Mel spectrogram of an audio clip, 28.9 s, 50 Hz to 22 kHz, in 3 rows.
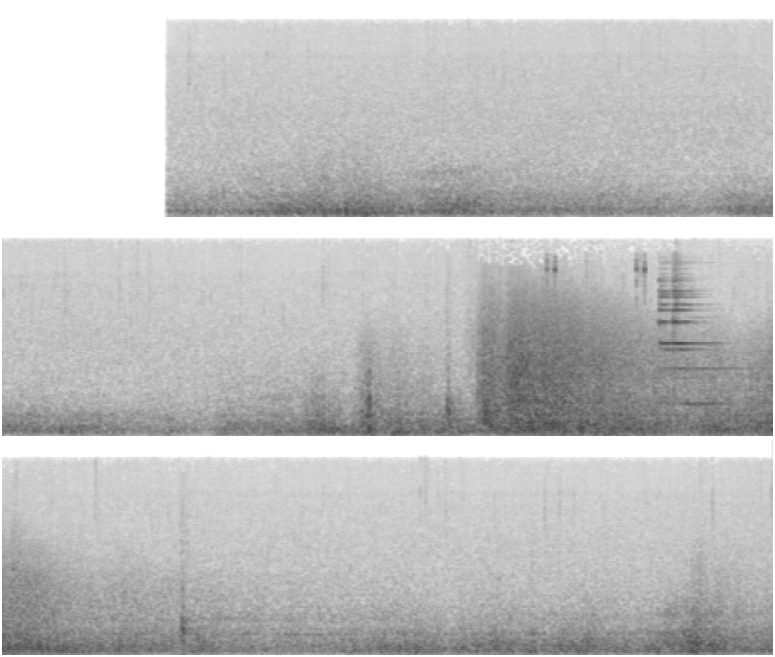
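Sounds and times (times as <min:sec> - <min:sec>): heavy rain: 0:02.1 - 0:28.9
low rolling thunder: 0:03.2 - 0:07.6, 0:12.3 - 0:28.9
loud close thunderclap: 0:13.4 - 0:22.6, 0:27.4 - 0:28.9
sharp thunder cracks: 0:14.0 - 0:22.3.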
